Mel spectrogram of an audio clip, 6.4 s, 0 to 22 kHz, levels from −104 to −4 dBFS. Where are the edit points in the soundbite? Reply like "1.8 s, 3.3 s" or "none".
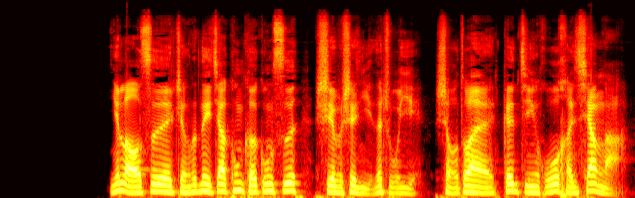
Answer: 3.1 s, 4.3 s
